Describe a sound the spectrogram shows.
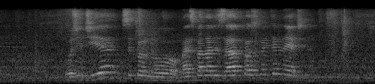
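An older man speaks in a room with some echo.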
